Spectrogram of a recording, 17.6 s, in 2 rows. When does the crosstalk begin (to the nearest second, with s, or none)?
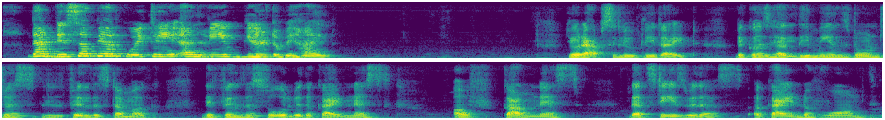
none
